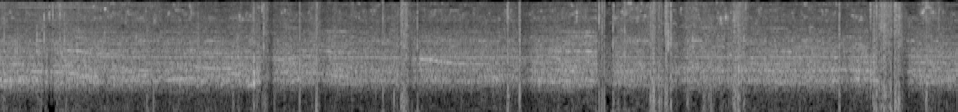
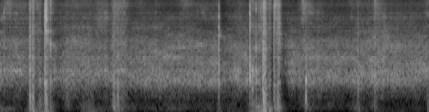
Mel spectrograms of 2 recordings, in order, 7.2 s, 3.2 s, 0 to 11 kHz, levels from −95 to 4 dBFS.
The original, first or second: first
